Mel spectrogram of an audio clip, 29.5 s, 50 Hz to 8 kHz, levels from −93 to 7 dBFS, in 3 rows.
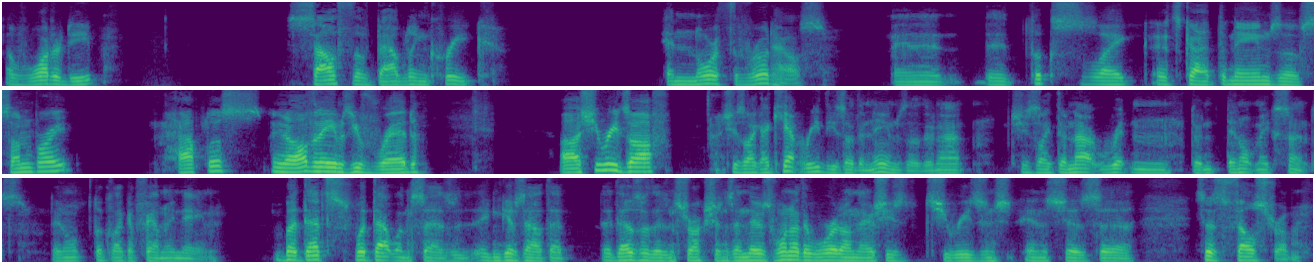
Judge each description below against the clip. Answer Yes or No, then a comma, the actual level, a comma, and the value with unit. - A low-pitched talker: Yes, low, 120 Hz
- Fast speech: No, average, 195 wpm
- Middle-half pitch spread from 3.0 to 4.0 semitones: Yes, average, 3.4 semitones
